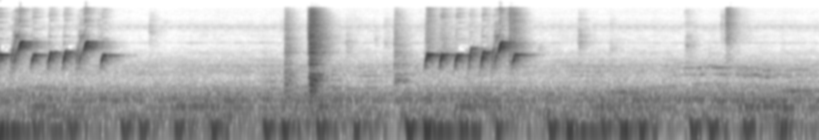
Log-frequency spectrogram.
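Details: Caged blue-winged leafbird used as a lure in Bình Thuận, Vietnam, in full singing form. Rapid strings of rising whistled slurs come in two groups, broken by a loud sharp click or tap midway. Steady low hum throughout.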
